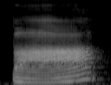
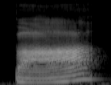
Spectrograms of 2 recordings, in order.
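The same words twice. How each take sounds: Both takes have the same delivery.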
